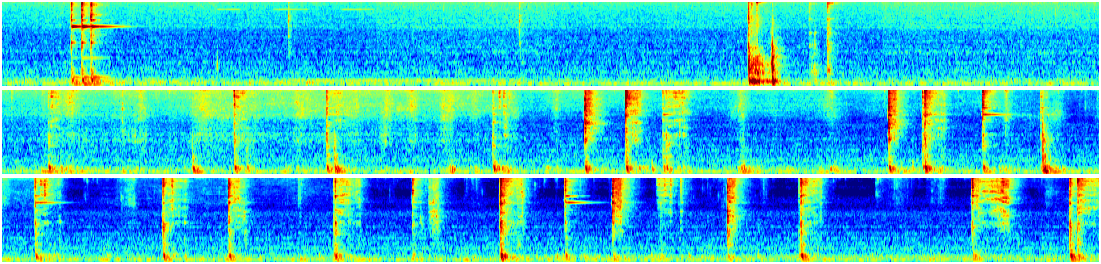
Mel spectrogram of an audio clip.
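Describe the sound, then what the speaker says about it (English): Cubed chicken in melted butter in a skillet, seasoned with warming spices: a soft steady sizzle under repeated sharp clinks and scrapes of a utensil against the pan, growing busier toward the end. "Just start with some melted butter in the skillet and add cubed chicken"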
